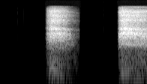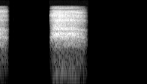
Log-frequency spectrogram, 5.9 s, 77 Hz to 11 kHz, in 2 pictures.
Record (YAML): exhalation_length: 5.9 s
exhalation_amplitude: 12954
exhalation_signal_mean_std_ratio: 0.46
survey_phase: alpha (2021-03-01 to 2021-08-12)
age: 18-44
gender: Female
wearing_mask: 'No'
symptom_none: true
smoker_status: Never smoked
respiratory_condition_asthma: false
respiratory_condition_other: false
recruitment_source: REACT
submission_delay: 1 day
covid_test_result: Negative
covid_test_method: RT-qPCR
